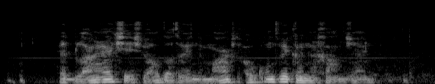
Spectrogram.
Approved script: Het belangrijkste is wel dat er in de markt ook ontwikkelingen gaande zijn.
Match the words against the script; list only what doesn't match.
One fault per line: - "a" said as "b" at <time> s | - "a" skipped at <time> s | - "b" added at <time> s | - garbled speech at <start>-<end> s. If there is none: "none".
none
